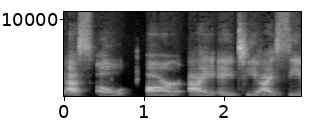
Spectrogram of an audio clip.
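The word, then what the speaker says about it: psoriatic: Um, what about P S O R I A T I C arthritis? Ra, can you try to pronounce that? Is that seroriatic?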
